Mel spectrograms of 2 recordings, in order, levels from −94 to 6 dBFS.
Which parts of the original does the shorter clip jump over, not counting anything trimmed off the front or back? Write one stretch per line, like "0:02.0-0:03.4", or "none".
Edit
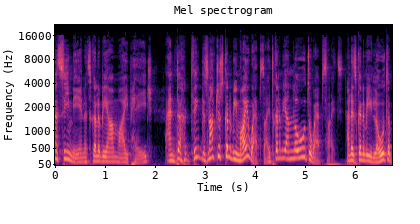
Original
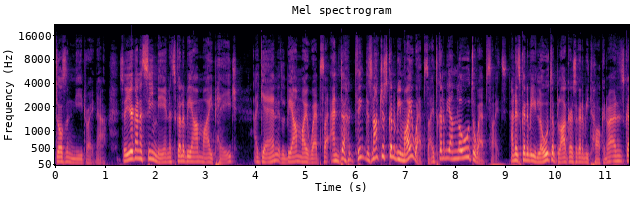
0:03.9-0:05.5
